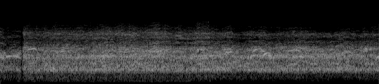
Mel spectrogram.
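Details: Massed snow geese leaving Sacramento National Wildlife Refuge at sunset, a steady roar of high, nasal honking from countless birds calling at once, even in loudness throughout.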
